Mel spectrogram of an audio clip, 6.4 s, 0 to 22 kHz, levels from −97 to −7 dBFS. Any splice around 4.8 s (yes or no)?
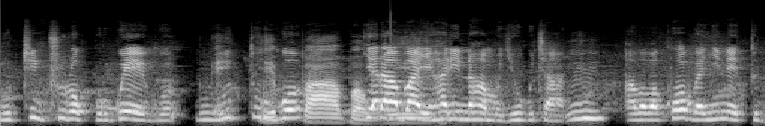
yes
